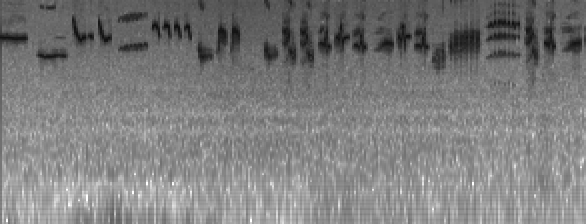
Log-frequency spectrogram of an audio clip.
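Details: Lark delivering high, separate chirps and short trilled bursts, some notes repeated in quick groups of three or four, the phrases growing denser toward the end.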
